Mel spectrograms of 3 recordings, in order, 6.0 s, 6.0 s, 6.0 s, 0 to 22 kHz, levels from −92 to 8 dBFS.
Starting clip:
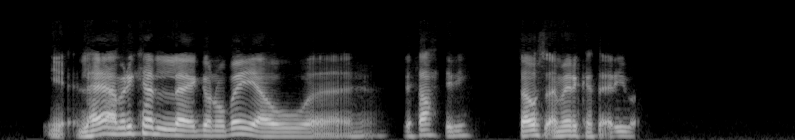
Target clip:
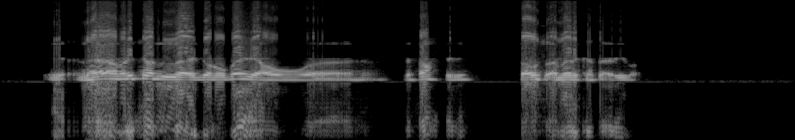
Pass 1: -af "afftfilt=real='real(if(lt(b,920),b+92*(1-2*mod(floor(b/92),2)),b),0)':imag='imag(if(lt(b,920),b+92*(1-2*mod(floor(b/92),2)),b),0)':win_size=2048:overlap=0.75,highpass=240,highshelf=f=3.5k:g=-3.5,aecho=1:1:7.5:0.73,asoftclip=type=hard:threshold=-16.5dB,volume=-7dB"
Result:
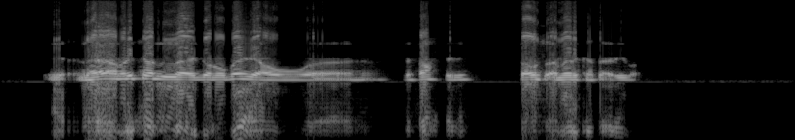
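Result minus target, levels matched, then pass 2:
125 Hz band -6.5 dB
-af "afftfilt=real='real(if(lt(b,920),b+92*(1-2*mod(floor(b/92),2)),b),0)':imag='imag(if(lt(b,920),b+92*(1-2*mod(floor(b/92),2)),b),0)':win_size=2048:overlap=0.75,highpass=110,highshelf=f=3.5k:g=-3.5,aecho=1:1:7.5:0.73,asoftclip=type=hard:threshold=-16.5dB,volume=-7dB"

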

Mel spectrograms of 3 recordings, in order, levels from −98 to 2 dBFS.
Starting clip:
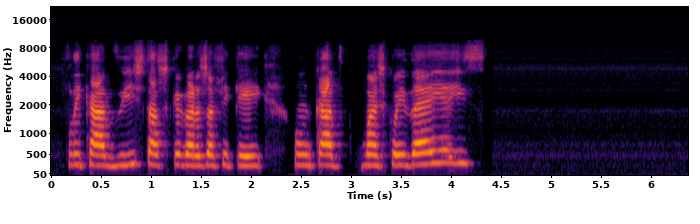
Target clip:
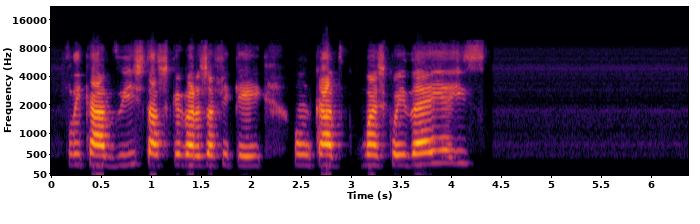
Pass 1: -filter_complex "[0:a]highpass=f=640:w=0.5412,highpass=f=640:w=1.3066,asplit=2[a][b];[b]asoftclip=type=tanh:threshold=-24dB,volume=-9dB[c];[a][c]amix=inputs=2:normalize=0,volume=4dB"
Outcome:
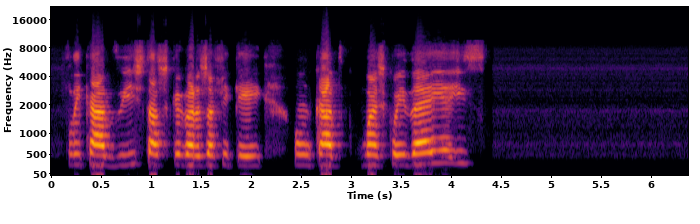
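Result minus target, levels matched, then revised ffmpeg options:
soft clip: distortion +10 dB
-filter_complex "[0:a]highpass=f=640:w=0.5412,highpass=f=640:w=1.3066,asplit=2[a][b];[b]asoftclip=type=tanh:threshold=-15dB,volume=-9dB[c];[a][c]amix=inputs=2:normalize=0,volume=4dB"

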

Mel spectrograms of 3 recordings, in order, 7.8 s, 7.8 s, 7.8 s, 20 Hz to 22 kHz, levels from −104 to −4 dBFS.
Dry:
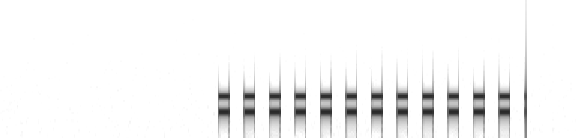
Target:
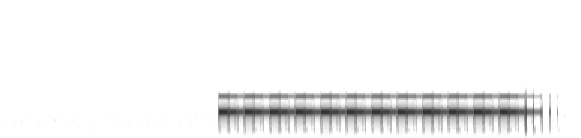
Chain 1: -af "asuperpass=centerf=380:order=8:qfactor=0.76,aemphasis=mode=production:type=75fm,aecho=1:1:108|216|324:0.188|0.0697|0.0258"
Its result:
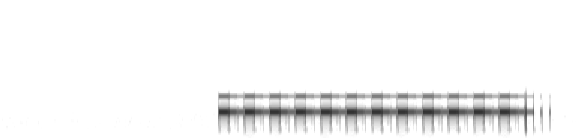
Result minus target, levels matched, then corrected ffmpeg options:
echo-to-direct -8.5 dB
-af "asuperpass=centerf=380:order=8:qfactor=0.76,aemphasis=mode=production:type=75fm,aecho=1:1:108|216|324|432:0.501|0.185|0.0686|0.0254"

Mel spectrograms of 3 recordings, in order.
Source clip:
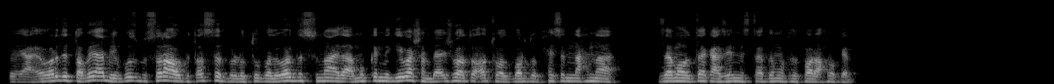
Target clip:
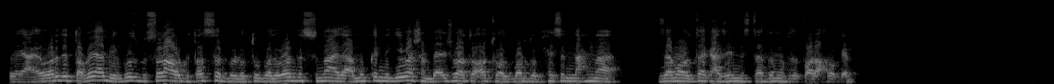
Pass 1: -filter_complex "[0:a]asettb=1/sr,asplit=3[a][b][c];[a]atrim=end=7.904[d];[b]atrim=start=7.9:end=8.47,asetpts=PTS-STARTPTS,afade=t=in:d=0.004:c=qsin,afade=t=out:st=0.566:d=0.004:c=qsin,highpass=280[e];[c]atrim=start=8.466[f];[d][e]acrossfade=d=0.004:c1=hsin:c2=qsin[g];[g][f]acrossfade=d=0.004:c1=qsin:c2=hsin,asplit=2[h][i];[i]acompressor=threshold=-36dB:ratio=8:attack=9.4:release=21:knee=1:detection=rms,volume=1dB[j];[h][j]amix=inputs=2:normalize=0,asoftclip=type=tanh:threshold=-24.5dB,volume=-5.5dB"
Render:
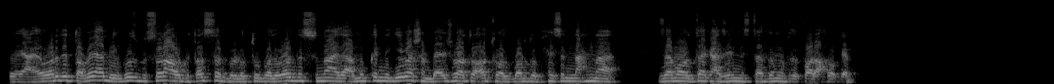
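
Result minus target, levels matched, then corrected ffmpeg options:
compressor: peak gain reduction -6.5 dB
-filter_complex "[0:a]asettb=1/sr,asplit=3[a][b][c];[a]atrim=end=7.904[d];[b]atrim=start=7.9:end=8.47,asetpts=PTS-STARTPTS,afade=t=in:d=0.004:c=qsin,afade=t=out:st=0.566:d=0.004:c=qsin,highpass=280[e];[c]atrim=start=8.466[f];[d][e]acrossfade=d=0.004:c1=hsin:c2=qsin[g];[g][f]acrossfade=d=0.004:c1=qsin:c2=hsin,asplit=2[h][i];[i]acompressor=threshold=-43.5dB:ratio=8:attack=9.4:release=21:knee=1:detection=rms,volume=1dB[j];[h][j]amix=inputs=2:normalize=0,asoftclip=type=tanh:threshold=-24.5dB,volume=-5.5dB"

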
